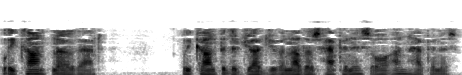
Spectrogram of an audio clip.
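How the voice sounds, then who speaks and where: A man reading a gentle, firm man. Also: low voice, normal speed, breathy edge, no room sound. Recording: tinny phone-like sound.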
